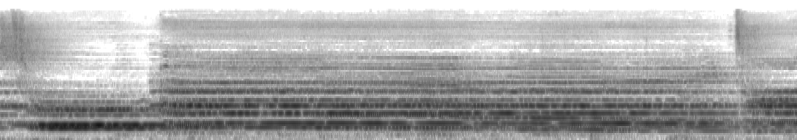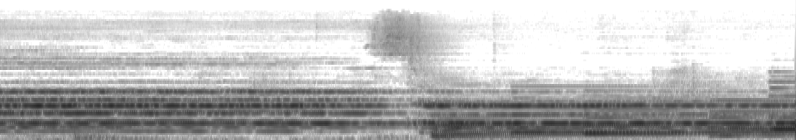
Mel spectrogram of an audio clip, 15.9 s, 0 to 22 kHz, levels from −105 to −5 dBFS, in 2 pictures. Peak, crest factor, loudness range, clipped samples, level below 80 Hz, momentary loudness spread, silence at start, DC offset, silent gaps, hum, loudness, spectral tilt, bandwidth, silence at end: -12 dBFS; 16 dB; 5 LU; under 0.1%; -64 dBFS; 8 LU; 0 s; under 0.1%; none; none; -28 LUFS; -5.5 dB/octave; 15 kHz; 0 s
